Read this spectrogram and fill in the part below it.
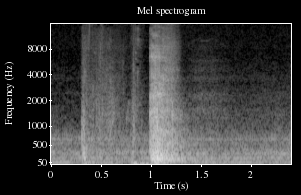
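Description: A body lands with a heavy thud on a wooden floor.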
